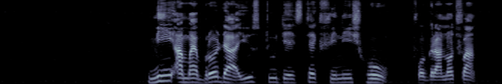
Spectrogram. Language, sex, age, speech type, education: Nigerian Pidgin, male, 30-45, spontaneous, tertiary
